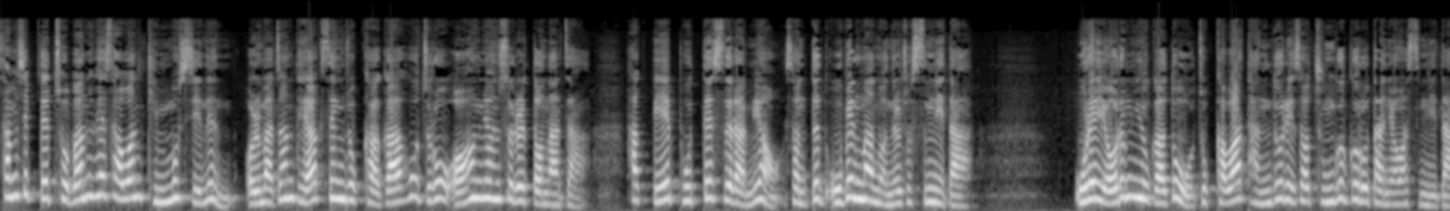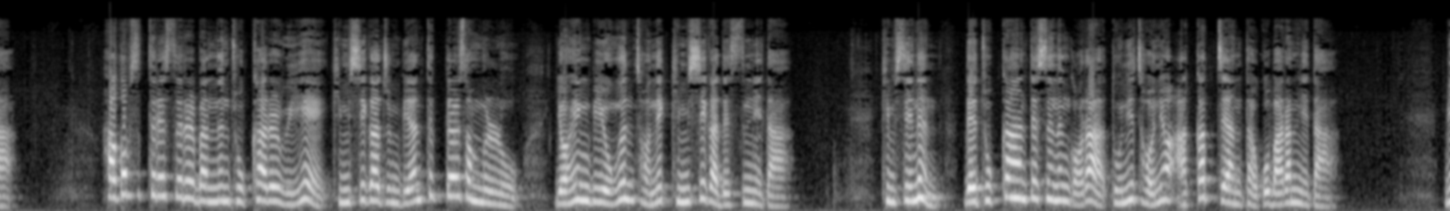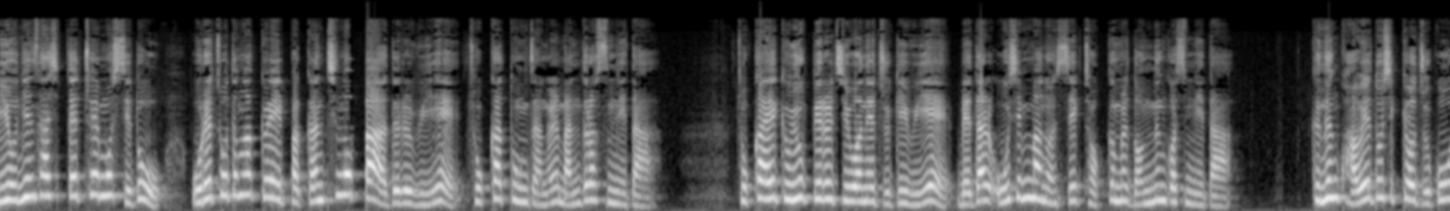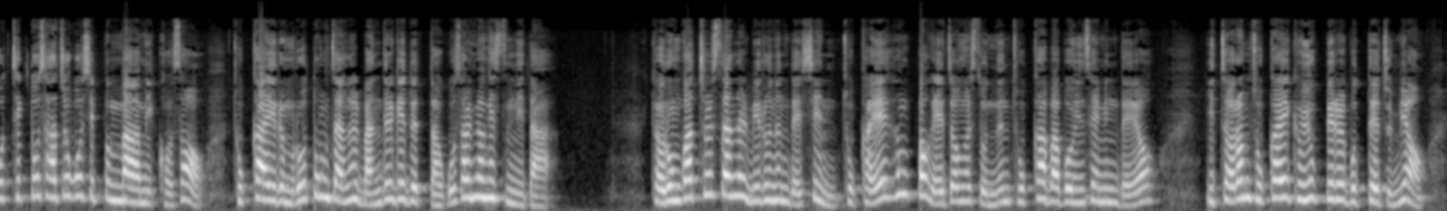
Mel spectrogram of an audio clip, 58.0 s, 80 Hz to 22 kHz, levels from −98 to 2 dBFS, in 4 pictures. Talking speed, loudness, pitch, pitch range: 295 characters per minute, -15 LUFS, 275 Hz, 235-315 Hz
